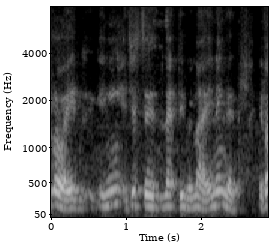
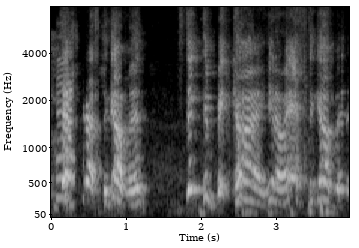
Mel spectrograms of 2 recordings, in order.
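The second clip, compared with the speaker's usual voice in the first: raised, emphatic attempt at Canadian; rally them in a put-on Canadian accent; 8 semitones higher, 5 dB louder than usual. Trucker urging others toward Bitcoin, Canadian accent. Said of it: "That's my best Canadian accent".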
